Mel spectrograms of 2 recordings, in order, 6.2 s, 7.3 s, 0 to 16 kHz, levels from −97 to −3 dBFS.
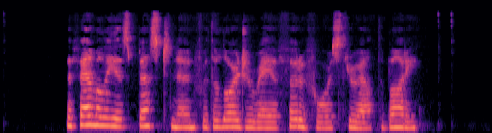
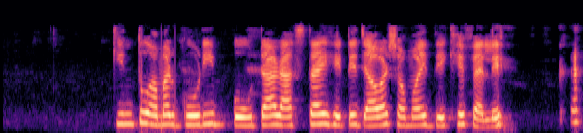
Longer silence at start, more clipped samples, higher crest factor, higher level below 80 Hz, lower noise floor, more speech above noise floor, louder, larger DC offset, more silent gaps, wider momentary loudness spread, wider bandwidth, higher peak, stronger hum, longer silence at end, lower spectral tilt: second, 0.85 s vs 1.4 s; neither; about the same, 18 dB vs 14 dB; second, -76 dBFS vs -62 dBFS; first, -89 dBFS vs -73 dBFS; about the same, 58 dB vs 60 dB; second, -31 LUFS vs -14 LUFS; neither; neither; about the same, 9 LU vs 7 LU; first, 11.5 kHz vs 7.8 kHz; second, -14 dBFS vs -2 dBFS; neither; first, 0.95 s vs 0.05 s; first, -5 dB/octave vs -2.5 dB/octave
